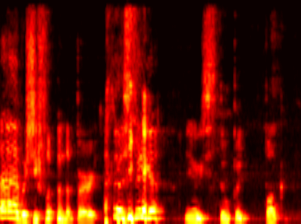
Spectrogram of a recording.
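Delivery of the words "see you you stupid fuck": slow, put-on New York accent. Performing a movie character's line in a new york accent. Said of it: "had a New York accent and swore".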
